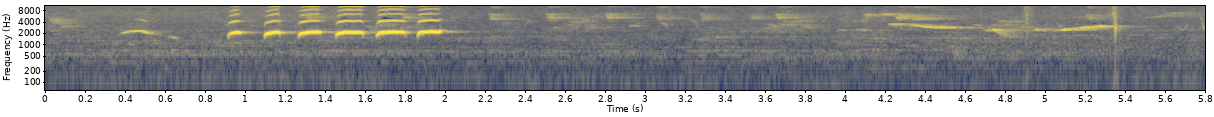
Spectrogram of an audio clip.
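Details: Clear, loud song of a chatty Sooty-headed bulbul: one whistled note, then a fast burst of six bright, evenly spaced notes. After a pause come a few thinner sliding whistles and a single sharp click.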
